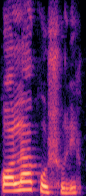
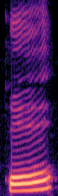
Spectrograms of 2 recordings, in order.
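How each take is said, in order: First: Said in the usual way. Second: "ক-লা-কু-শ-লি" in five long, separated syllables, louder. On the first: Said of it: "এটাকে ভাঙতে গেলে". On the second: Shown as a demonstration. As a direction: count out "ক-লা-কু-শ-লি" with a pause after each syllable. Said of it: "পাঁচবার ভাঙতে হচ্ছে". ("ক-লা-কু-শ-লি" পাঁচ দলে টেনে টেনে)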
